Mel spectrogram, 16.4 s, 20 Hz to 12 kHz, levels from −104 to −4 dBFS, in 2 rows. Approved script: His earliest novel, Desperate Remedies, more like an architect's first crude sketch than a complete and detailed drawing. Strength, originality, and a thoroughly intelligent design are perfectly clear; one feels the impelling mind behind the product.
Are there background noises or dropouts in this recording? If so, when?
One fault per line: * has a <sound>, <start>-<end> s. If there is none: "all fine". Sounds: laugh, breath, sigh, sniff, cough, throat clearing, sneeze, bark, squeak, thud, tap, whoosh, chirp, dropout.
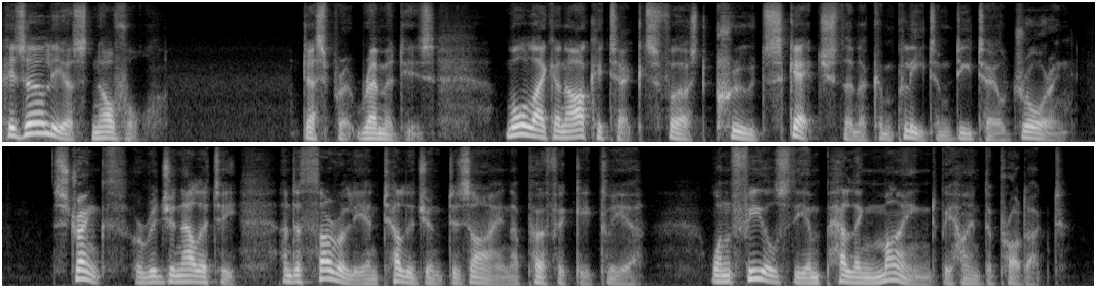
all fine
